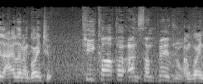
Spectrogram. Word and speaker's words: Caye Caulker: Caye, Caulker, and San Pedro.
